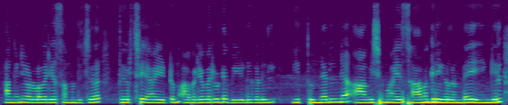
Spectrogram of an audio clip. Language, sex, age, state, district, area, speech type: Malayalam, female, 60+, Kerala, Idukki, rural, spontaneous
